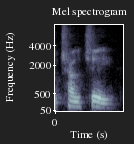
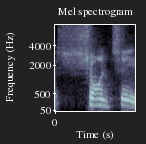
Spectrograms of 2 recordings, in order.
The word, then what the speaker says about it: Shang-Chi: But the Marvel yeah, we watched, actually, I went and saw Shang-Chi. No, Shang-Chi, so I was trying to say it right, basically the movie.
